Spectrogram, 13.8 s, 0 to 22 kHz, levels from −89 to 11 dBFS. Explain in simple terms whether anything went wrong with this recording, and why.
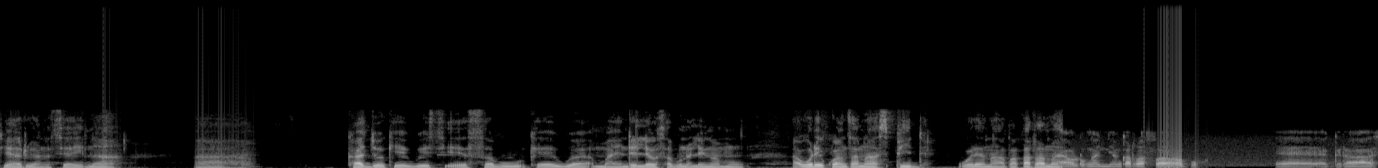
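Processor overload crackle appears twice, from 1.02 to 2.53 s and again from 11.43 to 12.24 s. During these stretches the computer handling the audio fell behind. The sound is processed in tiny slices of about 5 ms each, and when a slice wasn't ready in time, a scrap of older audio was played in its place. Dozens of these misses over each stretch, each with a hard edge, pile up into a gritty crackling layered over the speech.

Input switched to a poorer device happens at 10.62 s and lasts to the end of the recording. The speech suddenly turns duller and narrower, with nothing above about 4.7 kHz. It also drops somewhat in level and picks up a faint new background hiss. There is no gap at the change, so the sound simply shifts character in an instant. That sudden change likely means the recording jumped to a lower-quality microphone, such as a headset's call mode.

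Bluetooth LC3 compression affects the whole recording. The speech has a breathy, grainy edge and loses all its sparkle above about 7.7 kHz. LC3 is the codec used by newer Bluetooth audio. It squeezes the sound in short chunks of 10 ms, discards most of the high-frequency detail, and fills that range with noise instead. At a setting this tight, that trade-off is clearly audible, which points to likely Bluetooth transmission at low quality.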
